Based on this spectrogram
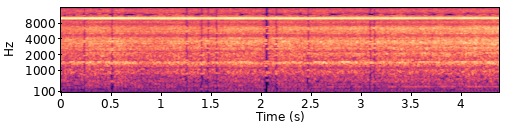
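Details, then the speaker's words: Verman 1hp two-speed 3-phase spindle motor on a Hui Chang VHM mill, fed from single phase through an XSY-AT1 inverter: a smooth whir with a thin high drive whine, no knocks or rubs, running normally. "right there it's a little over 70 hertz the motor has no problem with that almost 80 hertz no problem 85 hertz almost and first like a kitten"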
